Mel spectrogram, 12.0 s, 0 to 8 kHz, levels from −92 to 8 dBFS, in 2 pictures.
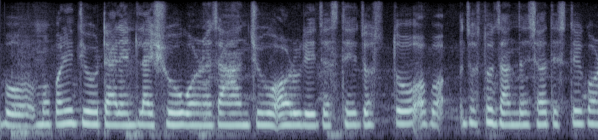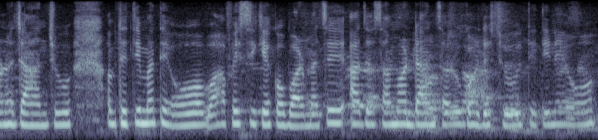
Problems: background sounds at intervals, continuous background conversations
